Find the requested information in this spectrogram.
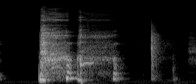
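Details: Two loose, rattly cough bursts then softer breaths from a sick singer who has lost their voice, coughing from sinus drainage or possible infection, no COVID symptoms; a wet, productive cough, not dry.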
